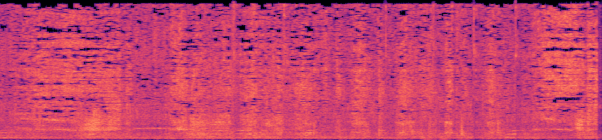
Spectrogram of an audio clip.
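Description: A steel spatula scrapes and stirs a spice paste frying in oil in a heavy iron kadhai, with a sizzling hiss under uneven scraping strokes as the masala is roasted.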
